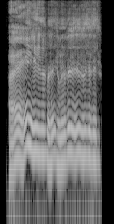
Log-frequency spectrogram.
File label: scared, London Cabbie; speech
